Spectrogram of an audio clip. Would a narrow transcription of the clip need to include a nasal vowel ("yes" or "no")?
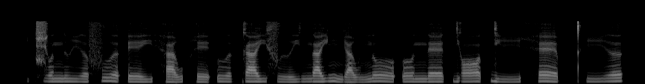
no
